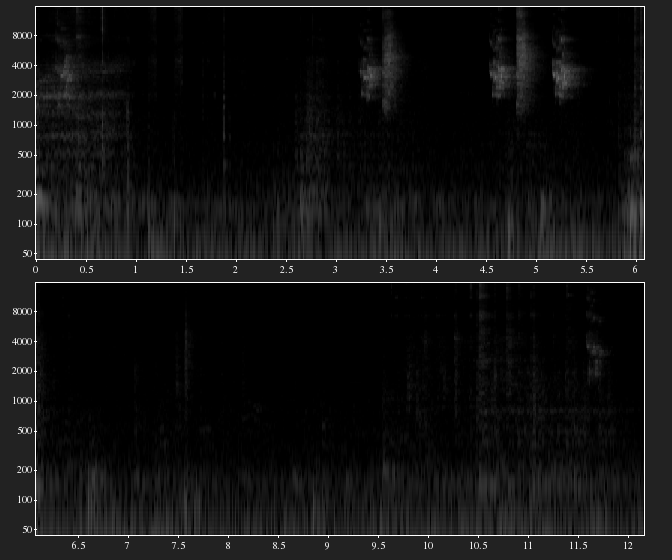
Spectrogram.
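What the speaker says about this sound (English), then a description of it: "My one bird's pissing off my other bird." Pet birds squawk and chirp at each other indoors in several loud, close bursts of shrill calls, with quieter patter and scattered chirps in between.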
